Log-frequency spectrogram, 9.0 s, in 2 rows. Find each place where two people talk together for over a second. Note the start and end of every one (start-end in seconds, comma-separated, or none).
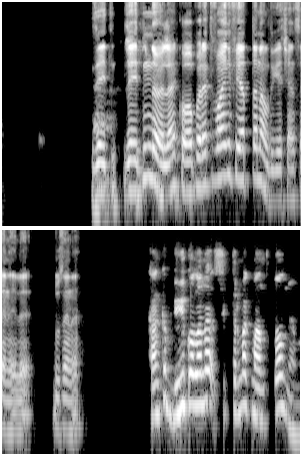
1.4-2.6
